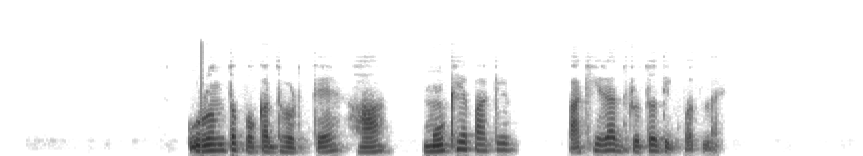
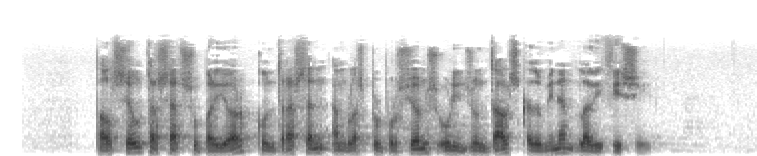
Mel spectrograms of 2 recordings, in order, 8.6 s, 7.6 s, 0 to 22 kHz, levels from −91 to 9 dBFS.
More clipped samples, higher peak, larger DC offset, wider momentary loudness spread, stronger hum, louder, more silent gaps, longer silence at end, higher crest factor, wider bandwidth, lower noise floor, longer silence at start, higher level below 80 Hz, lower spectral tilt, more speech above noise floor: neither; about the same, -2 dBFS vs -2 dBFS; neither; first, 13 LU vs 6 LU; neither; about the same, -20 LUFS vs -21 LUFS; neither; first, 1.45 s vs 1.1 s; about the same, 20 dB vs 20 dB; second, 6.8 kHz vs 8.4 kHz; first, under -90 dBFS vs -68 dBFS; first, 1.9 s vs 0.95 s; about the same, -60 dBFS vs -62 dBFS; first, -10.5 dB/octave vs -5 dB/octave; first, over 72 dB vs 48 dB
